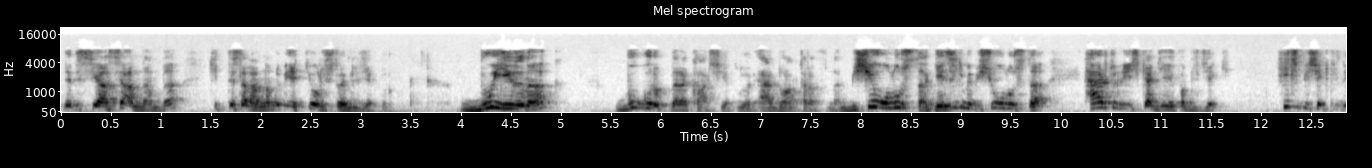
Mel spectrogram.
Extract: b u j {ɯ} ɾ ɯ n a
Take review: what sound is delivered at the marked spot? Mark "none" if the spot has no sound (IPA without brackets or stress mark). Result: ɯ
